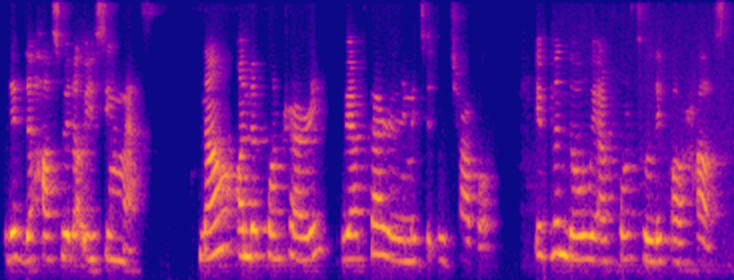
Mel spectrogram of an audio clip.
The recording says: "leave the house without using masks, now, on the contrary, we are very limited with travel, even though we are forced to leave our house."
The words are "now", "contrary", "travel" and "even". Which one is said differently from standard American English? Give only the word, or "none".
travel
